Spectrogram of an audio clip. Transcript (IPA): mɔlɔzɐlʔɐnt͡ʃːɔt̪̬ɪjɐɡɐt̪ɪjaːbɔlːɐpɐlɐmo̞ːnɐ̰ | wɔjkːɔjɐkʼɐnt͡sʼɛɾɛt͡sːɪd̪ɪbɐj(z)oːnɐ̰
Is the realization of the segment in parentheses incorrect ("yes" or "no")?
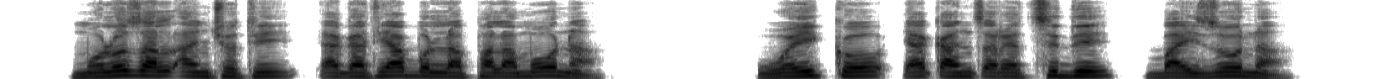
no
